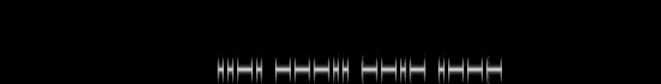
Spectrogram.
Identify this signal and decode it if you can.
Morse code, heard as a keyed tone, about 25 wpm, 700 Hz. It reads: F8QJ
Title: DXCC-100 Call Signs - 4 Characters - 25wpm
